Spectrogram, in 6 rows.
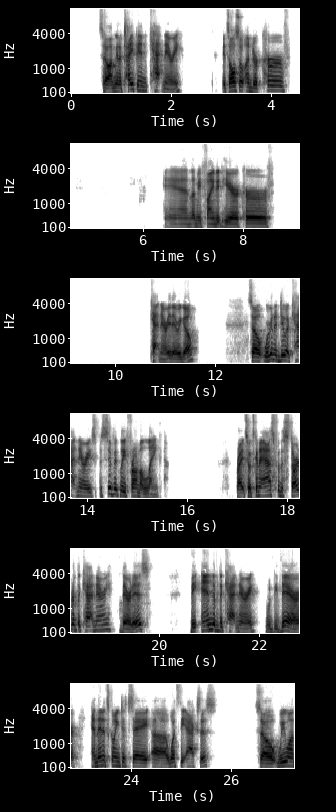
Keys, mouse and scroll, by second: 4.0 Escape, 5.5 click, 15.6 click, 19.5 click, 22.6 click, 27.0 click.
